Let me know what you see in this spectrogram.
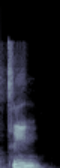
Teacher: the dental fricative TH mostly produced as tin. And you know that when we mispronounce, our audience tend to misunderstand to say thin.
